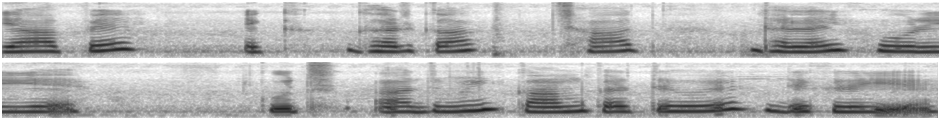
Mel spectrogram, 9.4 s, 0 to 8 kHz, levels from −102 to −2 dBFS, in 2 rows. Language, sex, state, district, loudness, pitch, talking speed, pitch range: Hindi, female, Uttar Pradesh, Hamirpur, -28 LUFS, 255 Hz, 120 wpm, 240-280 Hz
